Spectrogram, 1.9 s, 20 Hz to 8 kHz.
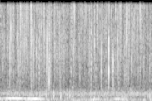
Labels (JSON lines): {"label": "biophony", "recorder": "SoundTrap 300"}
